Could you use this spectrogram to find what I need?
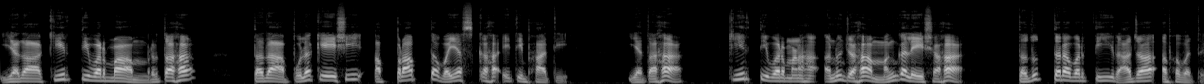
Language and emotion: Sanskrit, neutral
